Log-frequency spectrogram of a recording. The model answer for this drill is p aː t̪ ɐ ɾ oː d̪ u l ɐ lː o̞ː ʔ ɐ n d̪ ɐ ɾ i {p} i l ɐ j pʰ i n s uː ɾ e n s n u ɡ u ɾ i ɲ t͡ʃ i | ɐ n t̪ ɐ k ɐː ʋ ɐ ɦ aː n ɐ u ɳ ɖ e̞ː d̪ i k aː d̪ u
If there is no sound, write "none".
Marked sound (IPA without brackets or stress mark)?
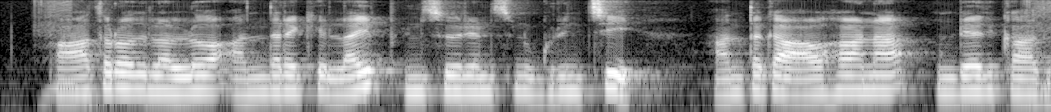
k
